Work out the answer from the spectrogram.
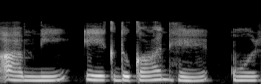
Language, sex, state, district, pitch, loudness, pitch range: Hindi, female, Chhattisgarh, Korba, 190 Hz, -16 LUFS, 185-200 Hz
